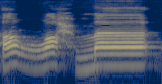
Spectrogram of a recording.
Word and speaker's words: الرحمن: را حا زبر رح، الرح، الرح، میم کھڑا زبر ما، میم کھڑا زبر ما، الرحمن، الرحمن، نون پیش نو، نون پیش نو، الرحمن.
